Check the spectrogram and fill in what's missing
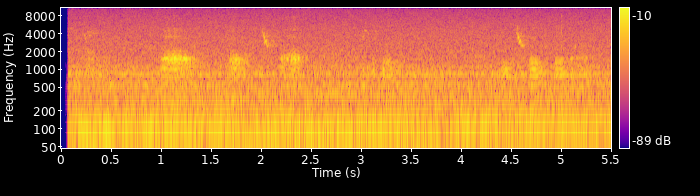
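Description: Pied crow giving short, harsh, throaty croaks in two loose bursts. Thin descending whistles and a steady low hum sound behind it.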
